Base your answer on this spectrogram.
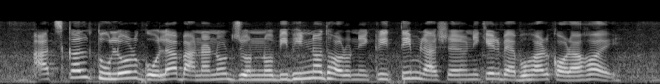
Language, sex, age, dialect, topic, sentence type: Bengali, female, <18, Standard Colloquial, agriculture, statement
